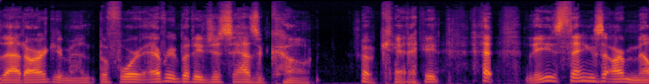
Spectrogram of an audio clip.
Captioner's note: chuckling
